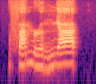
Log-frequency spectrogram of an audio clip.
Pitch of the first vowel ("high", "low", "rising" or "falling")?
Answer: rising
